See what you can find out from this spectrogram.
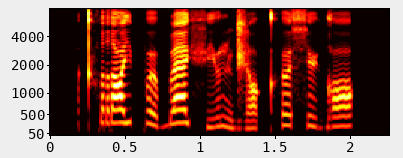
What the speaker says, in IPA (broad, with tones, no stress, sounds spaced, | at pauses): kʰ r ɑ˦ j p ɵ˦˨ b æ˦ fʲ u˨˦ n d͡ʒ ɔ˨ kʰ ɵ˦ s y˦˨ ɡ ɔ˦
